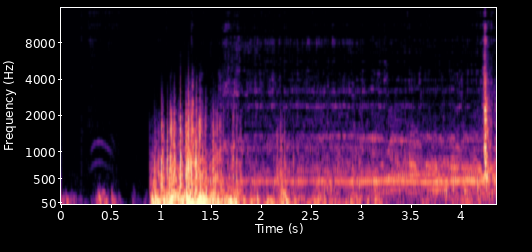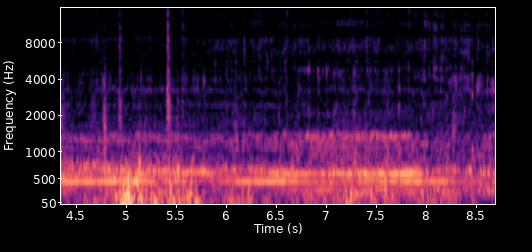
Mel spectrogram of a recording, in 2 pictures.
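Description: A pressure washer motor starts suddenly and hums steadily.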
